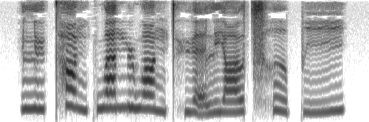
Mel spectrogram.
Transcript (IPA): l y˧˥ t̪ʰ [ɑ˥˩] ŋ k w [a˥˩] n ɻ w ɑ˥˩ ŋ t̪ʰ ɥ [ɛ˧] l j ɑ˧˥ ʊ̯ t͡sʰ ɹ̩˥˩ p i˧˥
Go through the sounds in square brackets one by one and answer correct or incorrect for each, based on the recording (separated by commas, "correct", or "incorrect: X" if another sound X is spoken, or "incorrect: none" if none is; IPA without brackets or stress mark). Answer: correct, incorrect: a˥, incorrect: ɛ̰˨˩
